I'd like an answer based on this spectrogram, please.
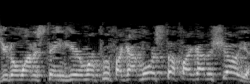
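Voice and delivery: ordinary delivery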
